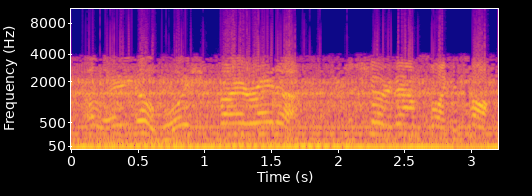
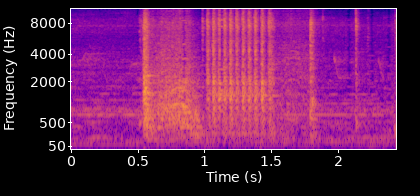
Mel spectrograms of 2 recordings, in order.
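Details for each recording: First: 2.0 L 4-cylinder Neon with a dead battery, jump-started by a recharged Stanley Fatmax 700 peak/350 A pack after a 10-minute wait: engine catches, settles into a steady, even idle, then is switched off; healthy start. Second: 4.6 L V8 with a dead battery on a Stanley Fatmax 700 peak amp jump pack, second attempt after about five minutes of resting: half a second of weak starter pulses, then it stops without catching; the pack cannot crank the engine.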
